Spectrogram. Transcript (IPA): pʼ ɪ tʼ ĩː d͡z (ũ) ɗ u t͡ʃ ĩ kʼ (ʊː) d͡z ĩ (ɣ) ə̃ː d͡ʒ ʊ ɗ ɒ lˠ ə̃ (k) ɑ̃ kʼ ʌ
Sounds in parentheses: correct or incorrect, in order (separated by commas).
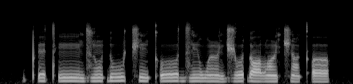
correct, correct, incorrect, incorrect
